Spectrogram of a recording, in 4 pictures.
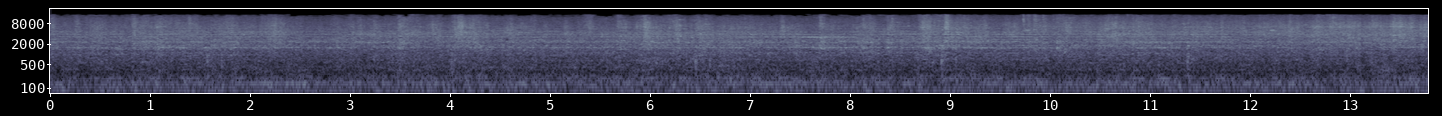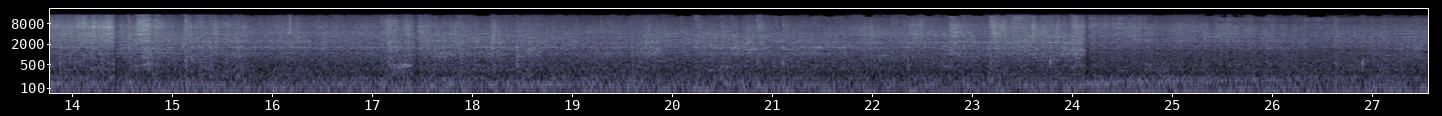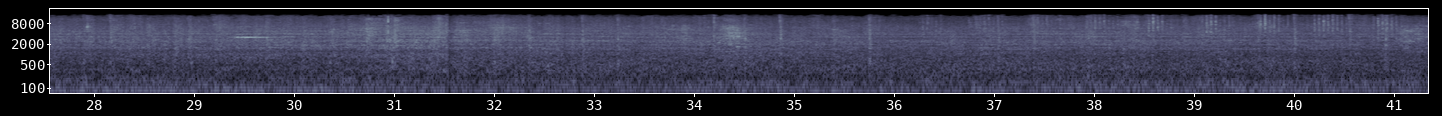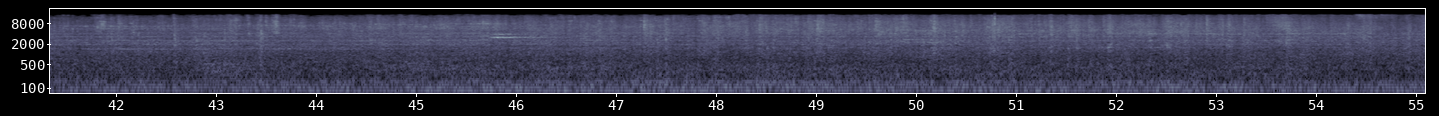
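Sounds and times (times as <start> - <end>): train wheels rumbling on rail: 0.0 - 55.0
wheel clickety-clack on rail joints: 0.0 - 55.0
faint high wheel squeals: 7.5 - 8.1, 29.4 - 29.9, 45.7 - 46.4.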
